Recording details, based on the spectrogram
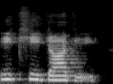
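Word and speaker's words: Ikigai: And thank you to Andrea, by the way, who has clearly phonetically spelt out how to spell say Ikigagi. That's how you say it, Ikigagi.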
